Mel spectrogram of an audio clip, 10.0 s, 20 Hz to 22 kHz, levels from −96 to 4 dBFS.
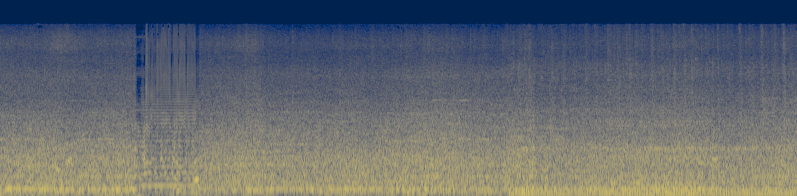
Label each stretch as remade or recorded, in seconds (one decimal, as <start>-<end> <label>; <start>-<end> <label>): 0.0-1.7 recorded; 1.7-2.5 remade; 2.5-10.0 recorded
